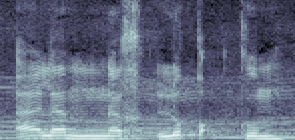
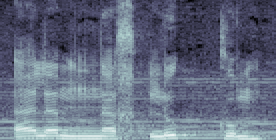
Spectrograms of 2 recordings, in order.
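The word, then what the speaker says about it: أَلَمْ نَخْلُقكُّم: Jadi qafnya tidak lagi berbunyi, langsung masukkan ke huruf kaf. Idgham namanya, idgham mutaqaribain. Alam nakhluqukum, bukan alam nakhluqkum, bukan. Cara baca yang tepat adalah alam nakhluqukum, langsung dibaca huruf kafnya seakan-akan qafnya tidak ada.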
